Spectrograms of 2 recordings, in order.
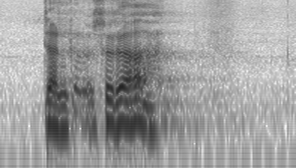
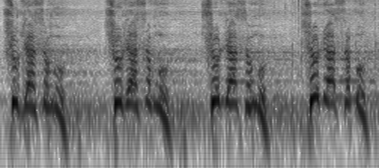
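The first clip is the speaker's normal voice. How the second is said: higher, insistent repeated proclamation; faith declaration; 7 semitones higher, 3 dB louder than usual. Retold or imitated. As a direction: declare it firmly, each phrase falling. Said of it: "saya mesti berkata". (pernyataan iman yang tegas dan berulang)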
